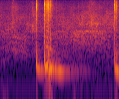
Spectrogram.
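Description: Low crowd murmur, then a sharp knock about two-thirds of a second in, followed by one low note held steadily over the PA for over a second.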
